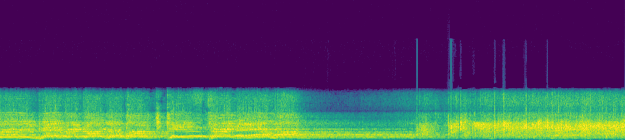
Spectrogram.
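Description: Singing voices with music holding the final notes of a song, then applause breaks out about four seconds in.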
